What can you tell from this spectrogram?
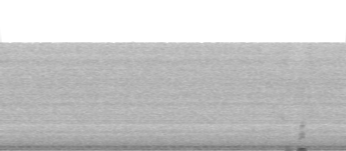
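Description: Steady fan hum and hiss, with a few constant tones running underneath.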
